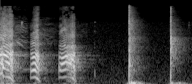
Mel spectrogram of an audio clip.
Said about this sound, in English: Wait, I just gave you both. My bad. I gave you a clap and a laugh. My bad.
